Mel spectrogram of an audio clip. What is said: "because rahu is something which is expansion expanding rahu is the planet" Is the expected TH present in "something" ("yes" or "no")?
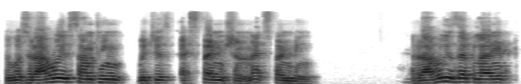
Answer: no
